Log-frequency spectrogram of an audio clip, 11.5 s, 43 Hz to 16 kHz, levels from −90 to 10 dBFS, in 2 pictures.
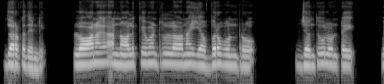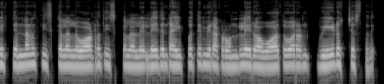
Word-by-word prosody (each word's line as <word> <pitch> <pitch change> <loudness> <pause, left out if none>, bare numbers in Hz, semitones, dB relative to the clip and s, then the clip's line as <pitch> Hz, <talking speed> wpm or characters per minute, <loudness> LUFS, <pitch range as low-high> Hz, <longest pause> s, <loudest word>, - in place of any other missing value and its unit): దొరకదండి. 155 -5 +3 0.5
లోనగా 185 +3 +7
ఆ - - +4
4 175 +1 +3
కిలోమీటర్ల 190 -1 -2
లోన 180 0 +3 0.2
ఎవ్వరూ 180 +4 +3
ఉండరు. 155 -1 -1 0.8
జంతువులుంటాయి. 165 -2 +1 0.5
మీరు 175 -2 -3
తినడానికి 170 +1 -1
తీసుకెళ్లాలి. 160 -1 -2
వాటర్ 160 +3 +1
తీసుకెళ్ళాలి. 160 -2 -4
లేదంటే 165 +1 0
అయిపోతే 170 +3 -4
మీరు 170 0 -1
అక్కడ 155 0 -4
ఉండలేరు. 165 +1 0
ఆ - - +1
వాతావరన్ 165 +1 0 0.2
వేడొచ్చేస్తది. 165 -5 -3
165 Hz, 115 wpm, -20 LUFS, 160-175 Hz, 0.8 s, లోనగా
